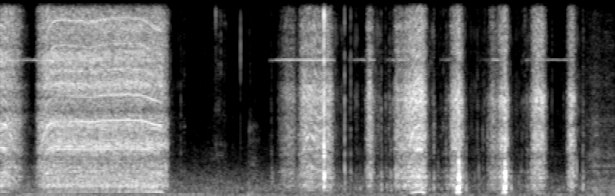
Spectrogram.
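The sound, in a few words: power drill driving a screw into a frame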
